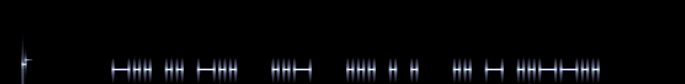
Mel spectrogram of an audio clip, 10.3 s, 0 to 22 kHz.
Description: Morse code, heard as a keyed tone, about 15 wpm, 700 Hz. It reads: DID U SEE IT?
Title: Sentences from Top 100 Words and Abbreviations 15wpm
